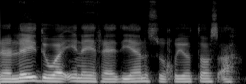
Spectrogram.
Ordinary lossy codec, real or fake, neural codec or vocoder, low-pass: none; real; none; none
